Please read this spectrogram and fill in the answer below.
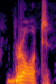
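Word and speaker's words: brought: Boat, ப்ரோட், தாட். அதுக்கெல்லாம் அந்த யூஜிஹெச் வந்து அது சைலண்ட். அதை ப்ரொனவுன்ஸ் பண்ணாதீங்க.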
